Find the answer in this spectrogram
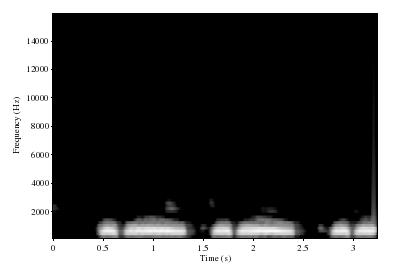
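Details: Wild spotted dove cooing in rainy-season rice paddies near Tao Lek, Roi Et, Thailand, recorded in 2021 by smartphone as a trapping decoy in the liu fueang style: three phrases, each a clipped note then a long hollow coo, about one per second.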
